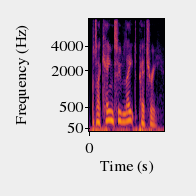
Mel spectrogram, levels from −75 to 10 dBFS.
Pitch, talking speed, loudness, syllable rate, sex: 160 Hz, 240 wpm, -16 LUFS, 5.1 syllables/s, male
